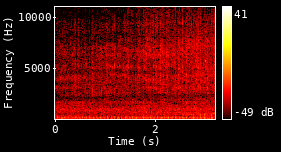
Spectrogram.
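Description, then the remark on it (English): A small mini bike engine runs steadily with a rapid, buzzing low-pitched putter, its rhythmic firing pulses holding even and fairly loud throughout, with no voices. “Look, there's a mini bike. Oh, so they got running.”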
